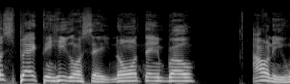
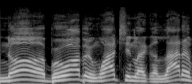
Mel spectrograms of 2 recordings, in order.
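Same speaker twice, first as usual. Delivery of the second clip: dopey, dumb-sounding, put-on Canadian accent; 2 semitones higher than usual. Quoting a kid's reply in a retold story, fake canadian accent. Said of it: "I give him this Canadian accent, but it's not Canadian. It's more idiot".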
